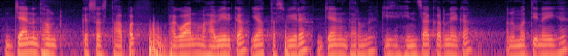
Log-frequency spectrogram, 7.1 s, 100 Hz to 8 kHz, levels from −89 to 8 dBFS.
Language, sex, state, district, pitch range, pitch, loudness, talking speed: Hindi, male, Bihar, Purnia, 120-130 Hz, 125 Hz, -20 LUFS, 160 wpm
